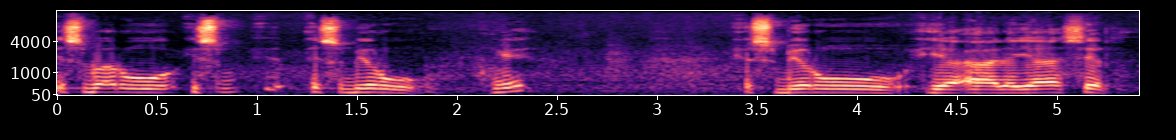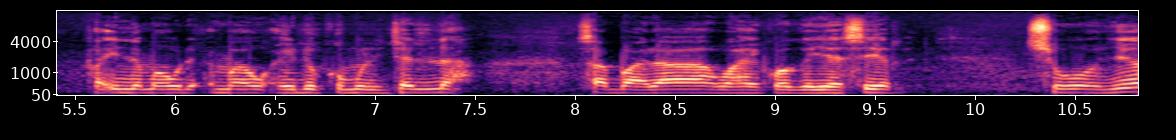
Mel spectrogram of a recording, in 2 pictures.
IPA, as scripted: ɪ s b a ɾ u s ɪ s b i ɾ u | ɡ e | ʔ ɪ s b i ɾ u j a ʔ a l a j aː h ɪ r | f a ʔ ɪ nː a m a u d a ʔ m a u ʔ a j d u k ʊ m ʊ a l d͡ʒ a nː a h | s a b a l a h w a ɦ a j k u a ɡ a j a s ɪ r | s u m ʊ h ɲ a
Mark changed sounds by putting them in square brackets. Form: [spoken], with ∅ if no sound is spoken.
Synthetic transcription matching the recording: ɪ s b a ɾ u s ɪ s b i ɾ u | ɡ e | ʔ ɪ s b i ɾ u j a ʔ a l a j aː [s] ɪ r | f a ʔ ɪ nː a m a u d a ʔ m a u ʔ a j d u k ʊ m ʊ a l d͡ʒ a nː a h | s a b a l a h w a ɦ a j k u a ɡ a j a s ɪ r | s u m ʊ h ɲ a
